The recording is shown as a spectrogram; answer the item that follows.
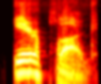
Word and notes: earplug: American English

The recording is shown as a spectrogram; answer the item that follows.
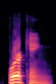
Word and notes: working: American English

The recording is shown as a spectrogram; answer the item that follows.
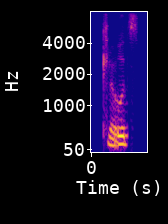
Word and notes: clothes: Indian

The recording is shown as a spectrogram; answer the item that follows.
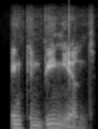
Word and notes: inconvenient: American English

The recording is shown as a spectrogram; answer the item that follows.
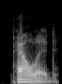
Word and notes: pallid: American English

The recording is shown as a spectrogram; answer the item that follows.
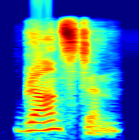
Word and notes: brownstone: Indian

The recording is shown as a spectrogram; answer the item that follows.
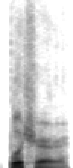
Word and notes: butcher: American English

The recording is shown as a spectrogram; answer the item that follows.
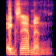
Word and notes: examine: American English

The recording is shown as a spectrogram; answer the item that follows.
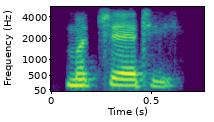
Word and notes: machete: Indian

